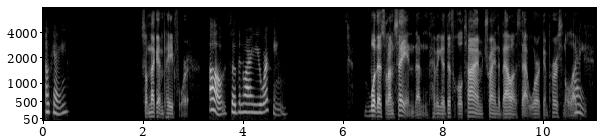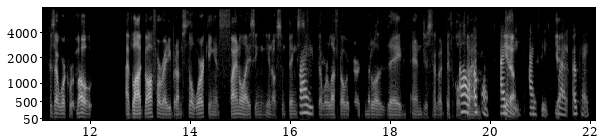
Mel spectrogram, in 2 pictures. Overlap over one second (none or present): none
